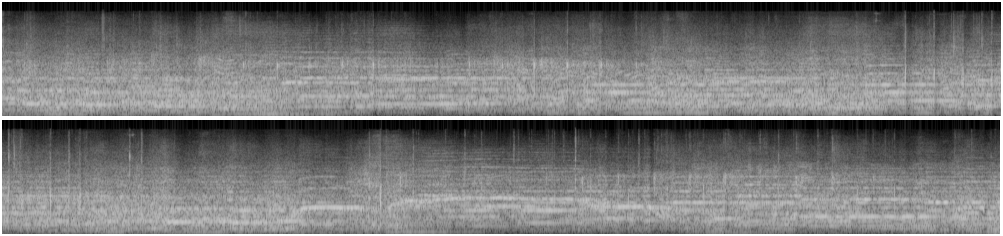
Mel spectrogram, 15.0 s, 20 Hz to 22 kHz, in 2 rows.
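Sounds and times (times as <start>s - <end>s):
music: 0.0s - 14.9s
audience cheering and clapping: 9.6s - 14.6s.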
